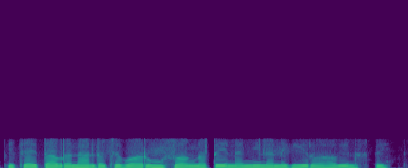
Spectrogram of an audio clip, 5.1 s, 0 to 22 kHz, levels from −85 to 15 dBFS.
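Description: Nothing goes wrong in this speech, which is carried over G.726 ADPCM at 32 kbit/s with only the light coding character that path brings.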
